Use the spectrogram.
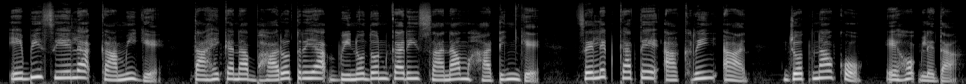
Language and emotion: Santali, neutral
